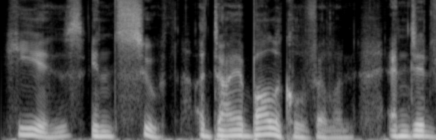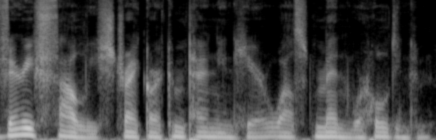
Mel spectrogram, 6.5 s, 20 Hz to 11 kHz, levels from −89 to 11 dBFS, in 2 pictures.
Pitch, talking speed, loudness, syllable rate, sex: 110 Hz, 185 wpm, -18 LUFS, 5.3 syllables/s, male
